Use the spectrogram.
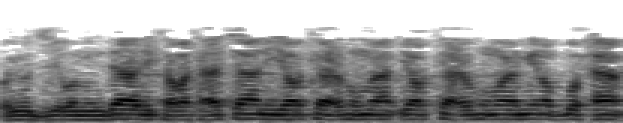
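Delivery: normal talking voice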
